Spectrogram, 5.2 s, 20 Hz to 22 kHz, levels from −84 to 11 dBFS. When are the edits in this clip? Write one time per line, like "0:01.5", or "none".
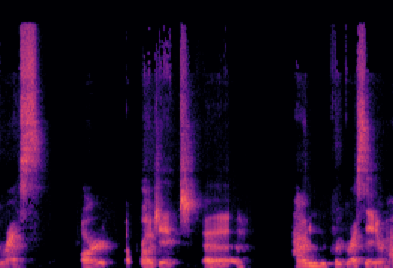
0:01.0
